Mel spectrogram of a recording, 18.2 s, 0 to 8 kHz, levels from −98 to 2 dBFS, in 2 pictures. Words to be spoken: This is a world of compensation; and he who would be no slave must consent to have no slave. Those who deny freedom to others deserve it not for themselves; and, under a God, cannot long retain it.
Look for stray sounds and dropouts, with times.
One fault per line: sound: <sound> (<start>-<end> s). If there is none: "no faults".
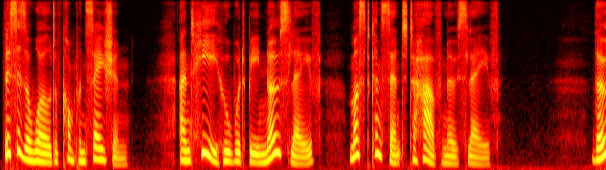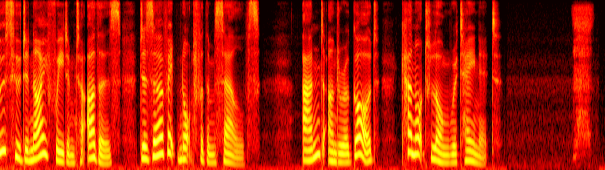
sound: sniff (17.7-18.0 s)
